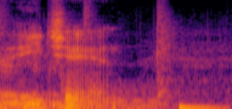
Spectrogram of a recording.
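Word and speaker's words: Achane: Chan almost at 18 but that is not how it's pronounced anymore it's a Chan uh eight for 101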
